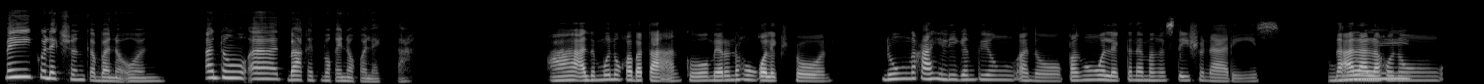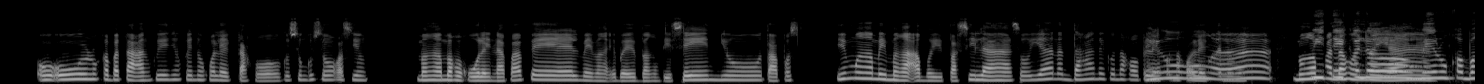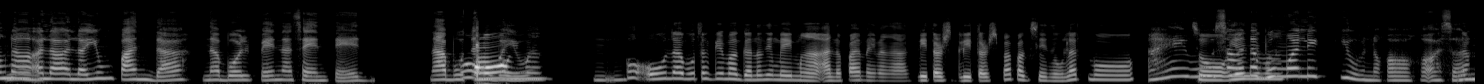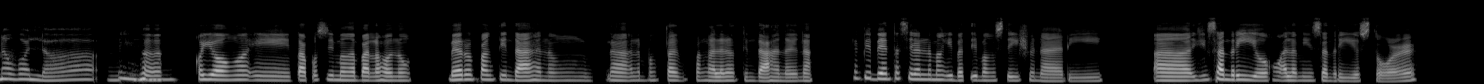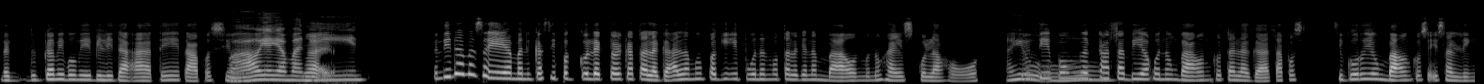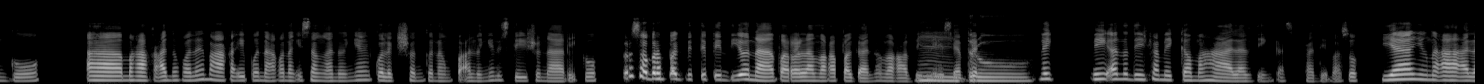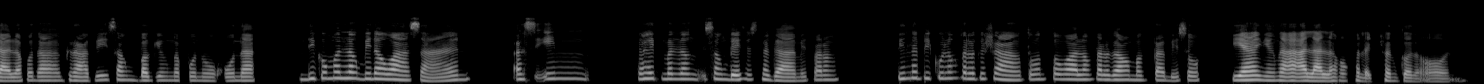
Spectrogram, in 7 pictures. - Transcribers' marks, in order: other noise; chuckle; "dati" said as "daati"
- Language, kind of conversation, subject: Filipino, podcast, Nagkaroon ka ba noon ng koleksyon, at ano ang kinolekta mo at bakit?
